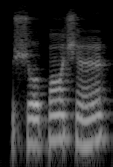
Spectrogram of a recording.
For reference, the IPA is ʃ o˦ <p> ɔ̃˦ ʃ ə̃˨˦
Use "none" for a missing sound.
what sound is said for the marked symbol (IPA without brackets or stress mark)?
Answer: p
